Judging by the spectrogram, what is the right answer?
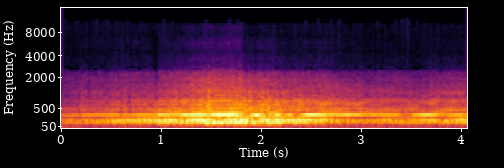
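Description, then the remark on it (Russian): A whole squad on motorcycles rumbles past with a steady, throbbing engine drone that swells to a peak midway, then eases off slightly. No voices. “Целый отряд в мотоциклах.”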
